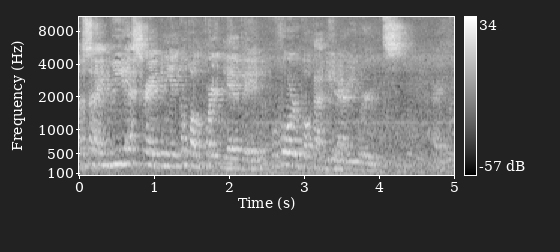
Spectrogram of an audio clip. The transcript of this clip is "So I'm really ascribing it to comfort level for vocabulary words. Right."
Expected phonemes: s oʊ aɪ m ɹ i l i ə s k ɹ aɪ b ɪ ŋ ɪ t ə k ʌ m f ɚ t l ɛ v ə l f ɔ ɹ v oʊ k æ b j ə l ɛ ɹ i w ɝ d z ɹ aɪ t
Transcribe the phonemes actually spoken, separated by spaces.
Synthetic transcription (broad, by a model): s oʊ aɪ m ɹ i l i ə s k ɹ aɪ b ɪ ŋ ɪ t ə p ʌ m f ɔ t l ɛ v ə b f ɔ ɹ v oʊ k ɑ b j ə n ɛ ɹ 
